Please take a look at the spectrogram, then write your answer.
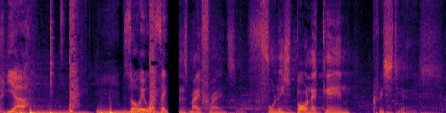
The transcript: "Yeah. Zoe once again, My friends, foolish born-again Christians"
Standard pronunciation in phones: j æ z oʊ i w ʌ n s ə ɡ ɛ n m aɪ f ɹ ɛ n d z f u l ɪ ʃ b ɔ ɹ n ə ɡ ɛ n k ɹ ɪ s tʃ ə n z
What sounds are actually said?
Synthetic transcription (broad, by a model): j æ z oʊ i w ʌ s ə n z m aɪ f ɹ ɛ n d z f u l ɪ ʃ b ɔ n ə ɡ ɛ n k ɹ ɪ s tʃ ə n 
